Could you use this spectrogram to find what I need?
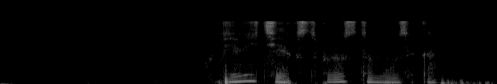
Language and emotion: Russian, sad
